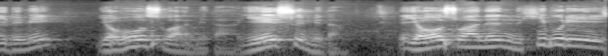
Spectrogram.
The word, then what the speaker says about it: 여호수아: 땅으로 인도하는 지도자의 이름이 여호수아 합니다 예수 입니다 여호수아는 히브리 씩 발음 이구요 예수는 헬라어 시 바랜 인 것이죠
